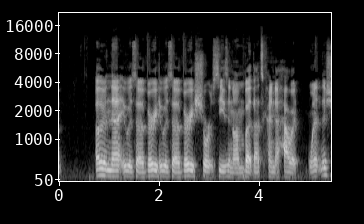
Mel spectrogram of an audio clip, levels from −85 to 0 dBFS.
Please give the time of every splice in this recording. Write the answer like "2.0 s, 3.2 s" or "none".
2.0 s, 3.7 s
